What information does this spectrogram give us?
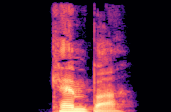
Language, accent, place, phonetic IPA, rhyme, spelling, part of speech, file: German, Germany, Berlin, [ˈkɛmpɐ], -ɛmpɐ, Camper, noun, De-Camper.ogg
- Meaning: 1. camper (a person who camps, especially in a tent etc) 2. camper (a person who stays in one spot during a first-person shooting game, to guard an item etc.)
